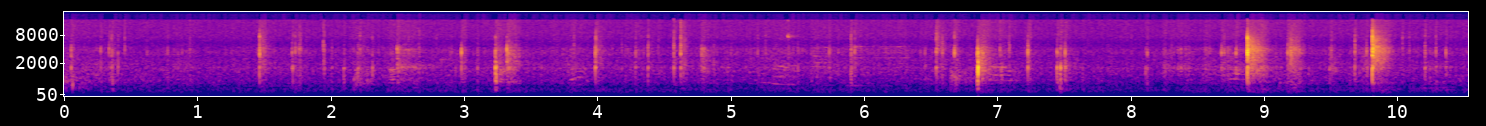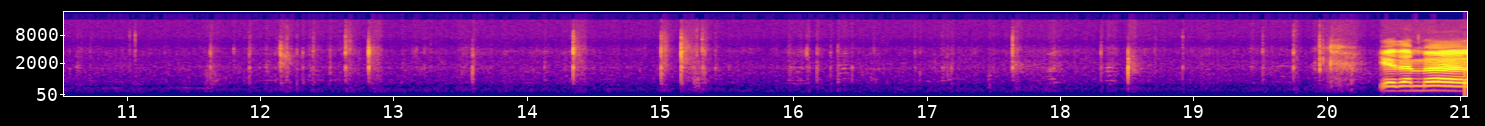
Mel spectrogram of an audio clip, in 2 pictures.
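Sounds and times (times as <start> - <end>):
sharp pops from fire: 0.0 - 20.5
bonfire crackling: 0.0 - 21.0.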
